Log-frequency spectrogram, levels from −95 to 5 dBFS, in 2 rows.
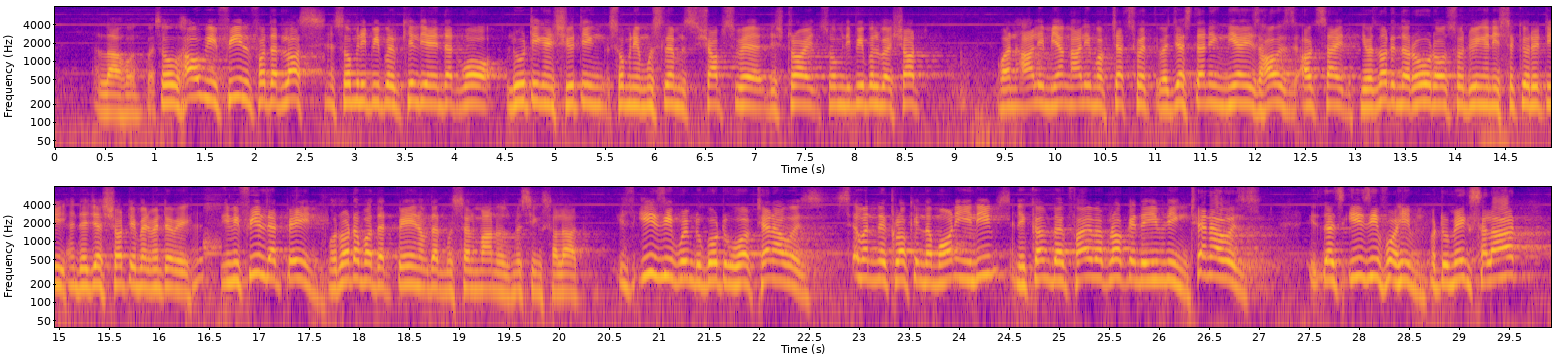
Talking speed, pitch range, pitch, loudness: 230 wpm, 190-230 Hz, 205 Hz, -14 LUFS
